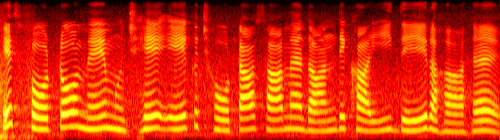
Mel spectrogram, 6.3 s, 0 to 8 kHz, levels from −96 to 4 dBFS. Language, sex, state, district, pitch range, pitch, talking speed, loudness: Hindi, female, Madhya Pradesh, Katni, 215-255 Hz, 240 Hz, 115 wpm, -20 LUFS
